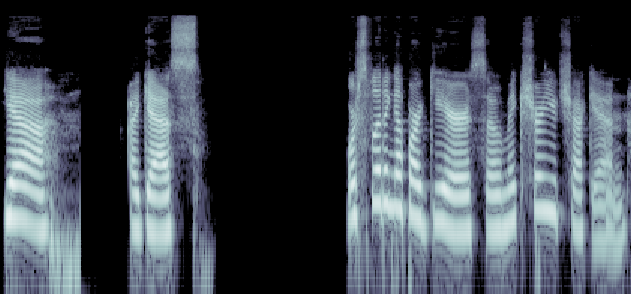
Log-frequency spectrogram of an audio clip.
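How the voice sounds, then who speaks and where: A woman's voice: medium pitch, big pitch swings, slow, a bit bright, smooth, no echo. A woman co-hosting a story reading, narrating in the first person with brief casual reactions. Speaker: co-host reading stories aloud.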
